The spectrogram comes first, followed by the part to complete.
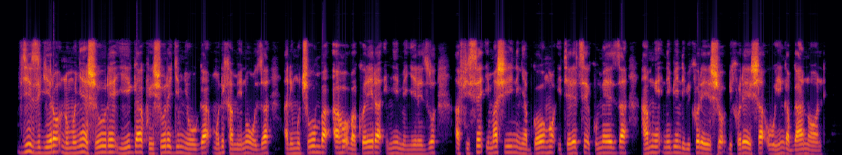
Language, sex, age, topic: Rundi, male, 25-35, education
